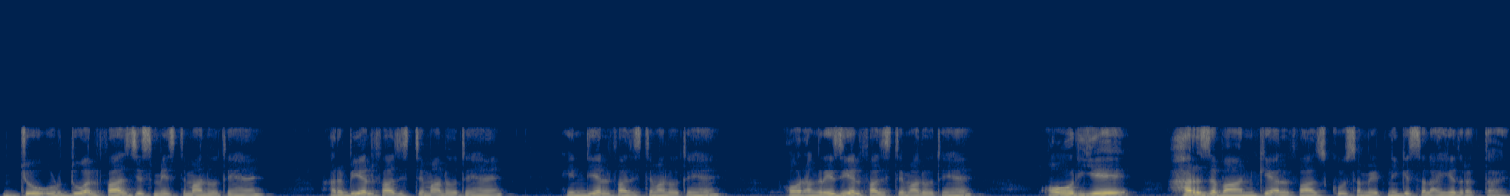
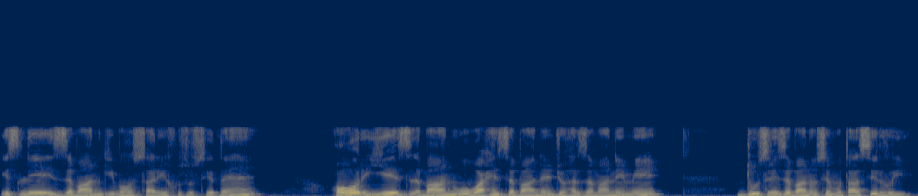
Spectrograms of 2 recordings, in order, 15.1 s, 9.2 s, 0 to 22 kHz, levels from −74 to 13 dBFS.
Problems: none marked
